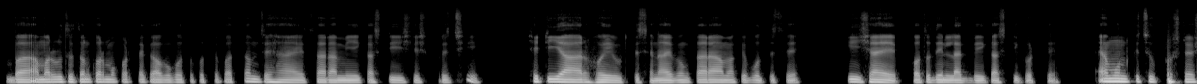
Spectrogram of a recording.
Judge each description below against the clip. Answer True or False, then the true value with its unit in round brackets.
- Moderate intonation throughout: False (2.2 semitones)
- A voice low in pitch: True (105 Hz)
